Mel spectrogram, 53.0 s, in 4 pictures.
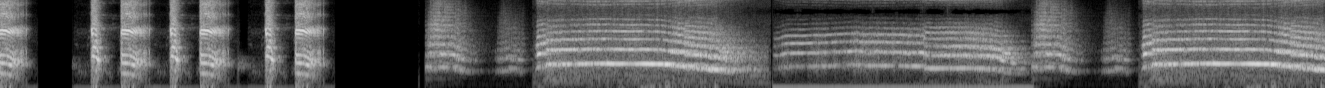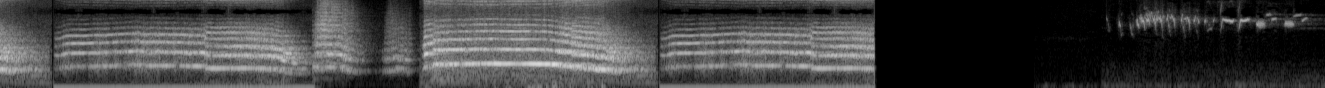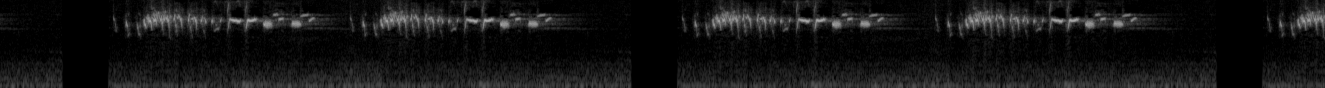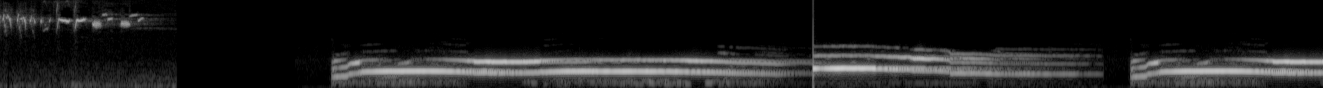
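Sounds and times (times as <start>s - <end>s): wolf howling: 5.4s - 10.4s, 11.1s - 16.4s, 43.1s - 52.9s
bird twittering: 24.4s - 26.4s, 27.7s - 32.0s, 33.4s - 35.4s, 36.0s - 37.9s, 39.2s - 41.2s.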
